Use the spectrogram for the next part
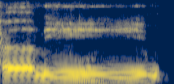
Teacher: ہا چھوٹی ہا ہے، حلق کے درمیان سے ادا ہوتی ہے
